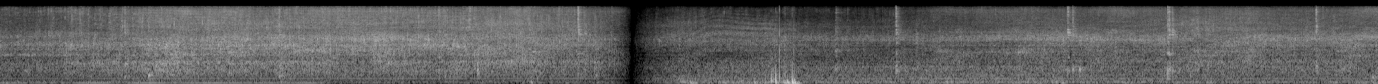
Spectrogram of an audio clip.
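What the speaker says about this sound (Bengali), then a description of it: "তেল গরম হয়ে গেছে, এবার তেলের মধ্যে দিয়ে দেব লবণ আর গোলমরিচের গুঁড়ো মাখানো চিকেন।" Chicken pieces coated in salt and ground pepper hit hot oil in a pan, producing a loud, dense, continuous sizzle that cuts out briefly midway and then resumes with occasional pops.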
